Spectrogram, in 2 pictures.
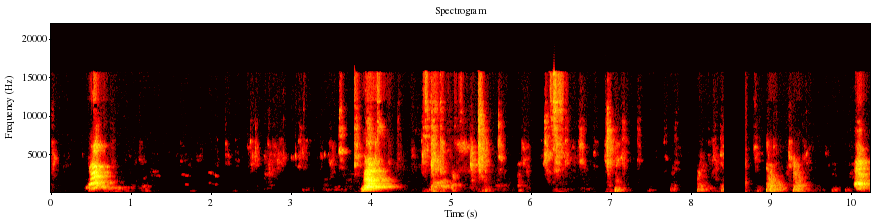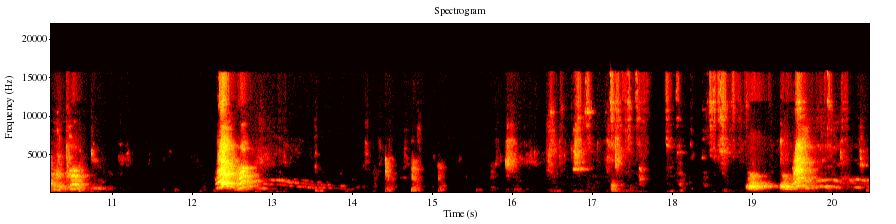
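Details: Young Cavalier King Charles Spaniel puppies wrestling and playing together in a pen, eight littermates and pen-mates; sharp isolated yaps and short barks burst out every few seconds between stretches of near silence.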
